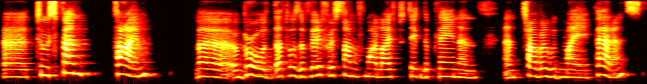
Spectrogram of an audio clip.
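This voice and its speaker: Woman, halting and warm-paced. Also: fairly high pitch, fairly even intonation. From Algeria. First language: Arabic. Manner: halting, with frequent fillers and restarts. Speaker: podcast guest. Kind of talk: casual storytelling interview.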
